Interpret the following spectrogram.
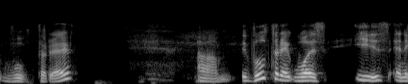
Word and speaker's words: Vulture: when you write it in English but it's pronounced vter um vter was is an extinct volcano so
